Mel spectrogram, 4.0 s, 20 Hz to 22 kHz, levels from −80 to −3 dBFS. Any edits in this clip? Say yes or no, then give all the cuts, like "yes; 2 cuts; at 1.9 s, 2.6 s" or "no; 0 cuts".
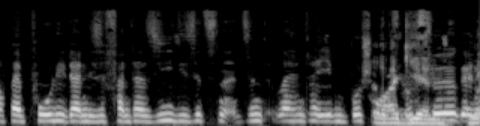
no; 0 cuts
